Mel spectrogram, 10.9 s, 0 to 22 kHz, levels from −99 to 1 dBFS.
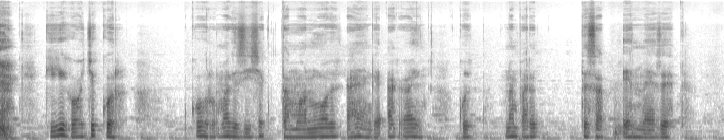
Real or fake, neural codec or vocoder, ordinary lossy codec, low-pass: real; none; none; none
